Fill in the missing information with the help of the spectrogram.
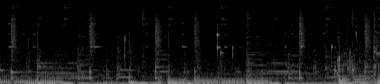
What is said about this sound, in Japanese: お、 この焼酎は美味しいぞ。 氷の音が、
